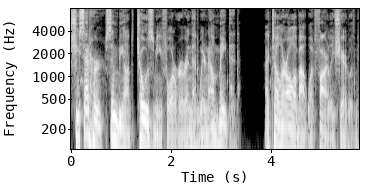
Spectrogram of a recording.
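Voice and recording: The text is read aloud in a natural voice with lively intonation, and the background is quiet.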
